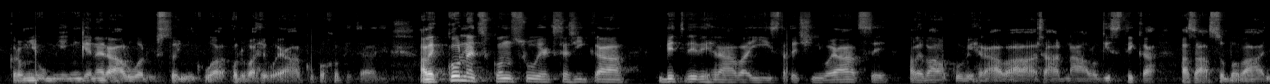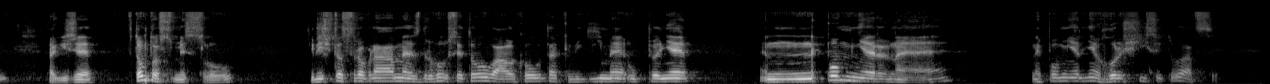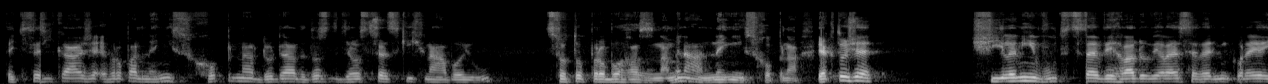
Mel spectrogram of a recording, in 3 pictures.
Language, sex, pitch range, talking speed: Slovak, male, 115-150 Hz, 110 wpm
